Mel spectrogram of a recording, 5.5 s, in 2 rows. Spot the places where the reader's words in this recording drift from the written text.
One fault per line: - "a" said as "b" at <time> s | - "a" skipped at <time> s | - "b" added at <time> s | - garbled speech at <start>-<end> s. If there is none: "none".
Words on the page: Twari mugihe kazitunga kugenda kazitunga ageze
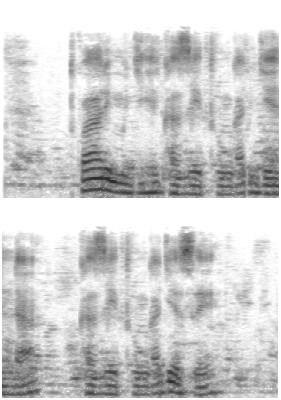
none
